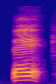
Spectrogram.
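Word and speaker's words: Baek: And I'm sure Elise Beck Beck, which is spelled B A E K, Elise Beck, she's got free downloads on her website as well.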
